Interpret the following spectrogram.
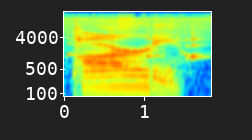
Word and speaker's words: party: This is a word where the AR does say the R sound, so it is just like the word part or car, far. We have the R, flap T, and then the Y says the E sound. So it sounds like party. First syllable stress, party.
